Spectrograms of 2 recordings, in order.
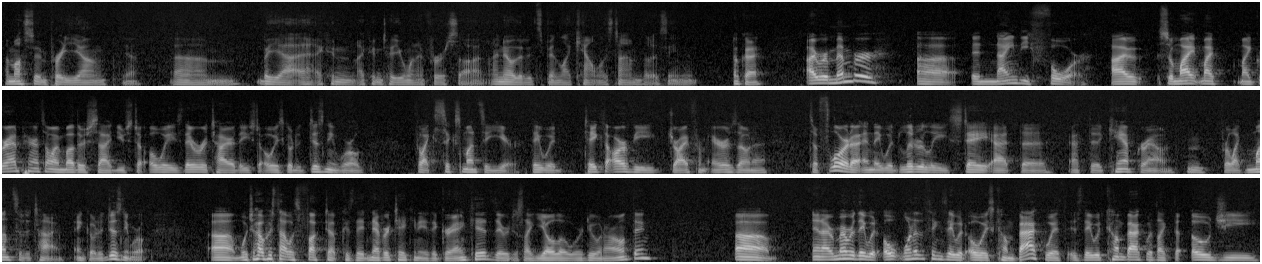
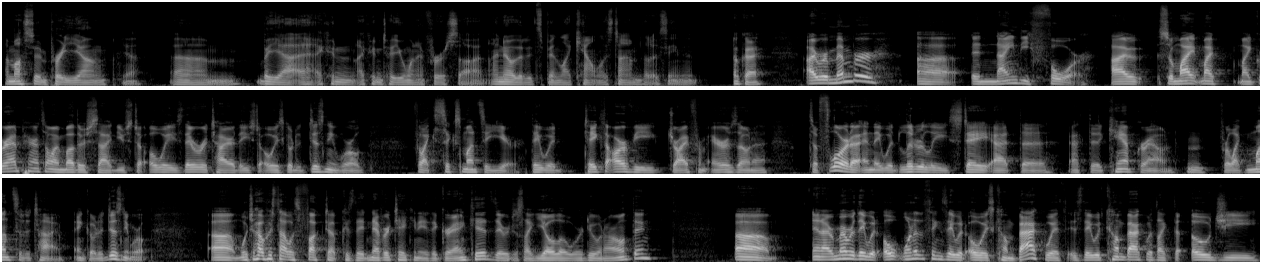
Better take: second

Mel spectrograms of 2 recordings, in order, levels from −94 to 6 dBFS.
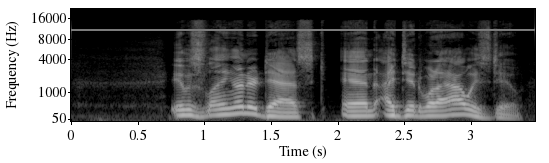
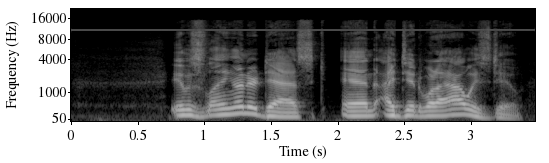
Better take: second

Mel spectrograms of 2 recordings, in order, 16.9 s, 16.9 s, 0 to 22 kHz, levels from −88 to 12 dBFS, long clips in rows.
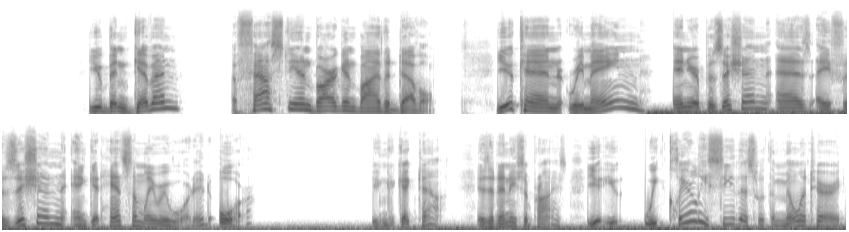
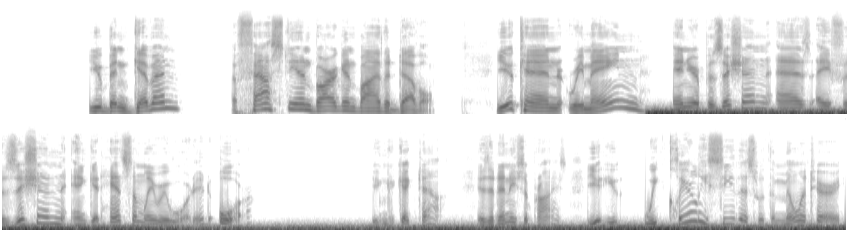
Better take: first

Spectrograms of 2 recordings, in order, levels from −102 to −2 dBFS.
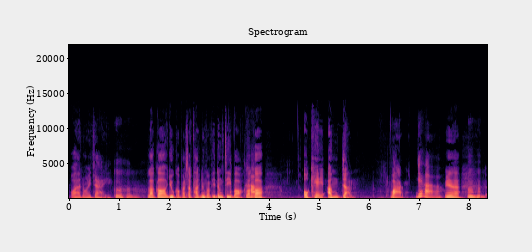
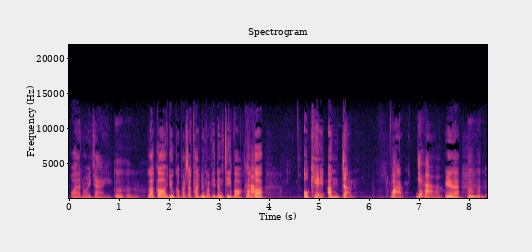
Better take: second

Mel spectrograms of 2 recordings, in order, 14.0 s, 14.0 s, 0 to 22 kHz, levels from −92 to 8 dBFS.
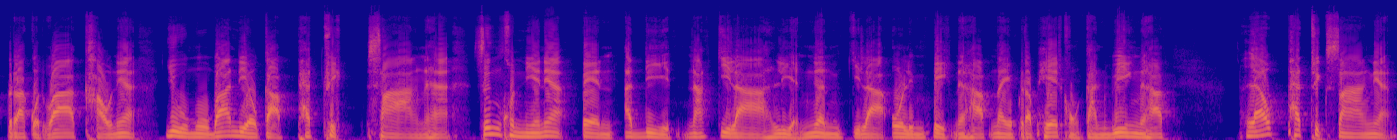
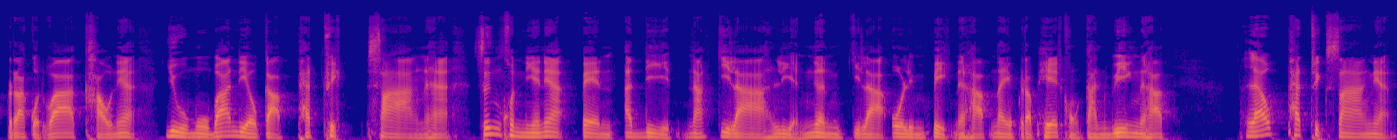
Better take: second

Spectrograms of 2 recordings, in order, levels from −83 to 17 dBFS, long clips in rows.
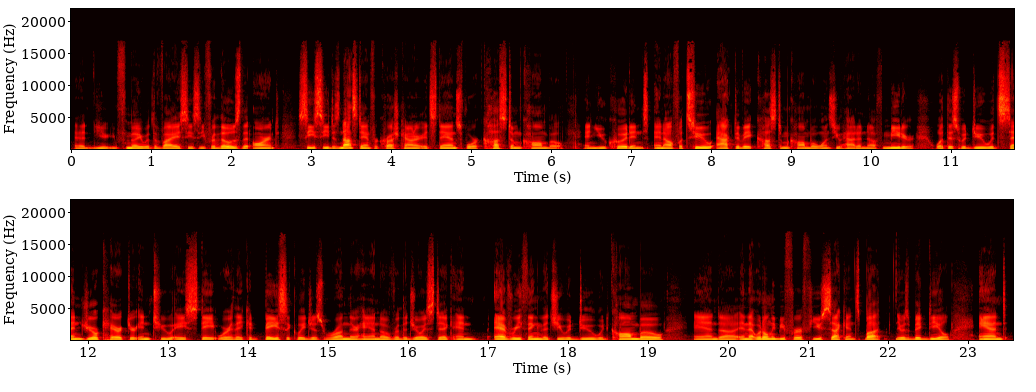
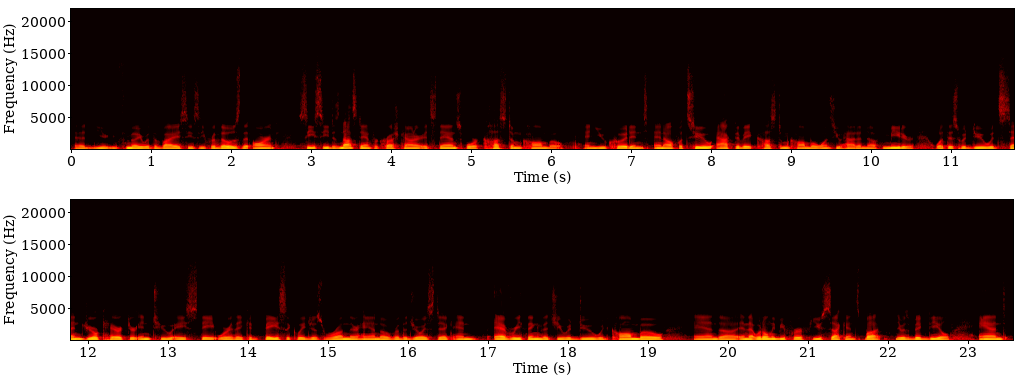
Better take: first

